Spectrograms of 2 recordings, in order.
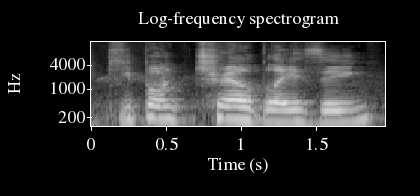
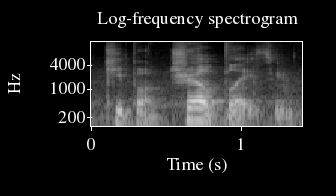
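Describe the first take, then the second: First: Said in the usual way. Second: Soft whispered echo. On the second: Real, not acted. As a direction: breathe it like an echo. Catchphrase echoed whispered.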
